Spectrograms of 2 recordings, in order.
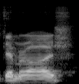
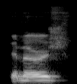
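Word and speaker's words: demurrage: yeah um waiting times demerrage demerish different ways to pronounce that you know and the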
